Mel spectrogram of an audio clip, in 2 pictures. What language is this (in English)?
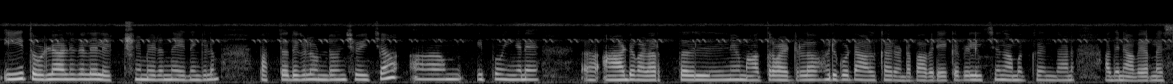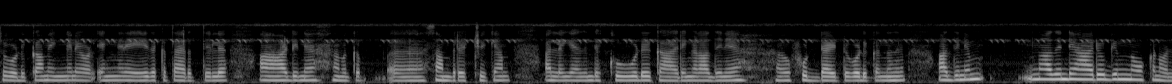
Malayalam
